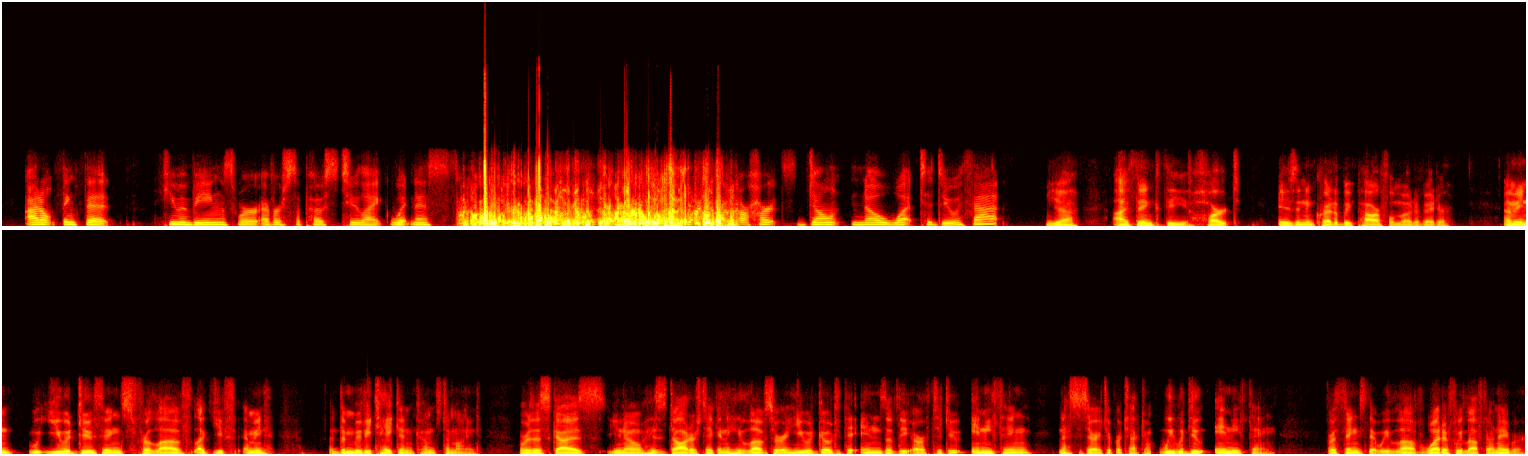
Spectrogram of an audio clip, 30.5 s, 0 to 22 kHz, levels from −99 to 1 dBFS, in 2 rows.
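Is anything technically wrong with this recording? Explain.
Yes. From 4.53 to 7.37 s there is a codec payload misread: the speech turns into garbled noise and warble that barely tracks it. This fits octet-aligned AMR-WB frames being parsed as bandwidth-efficient, so the decoder reads every field from shifted bit positions.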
